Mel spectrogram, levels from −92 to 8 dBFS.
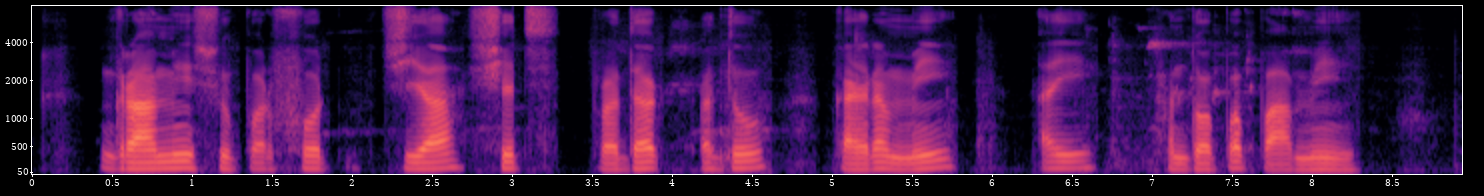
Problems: none marked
